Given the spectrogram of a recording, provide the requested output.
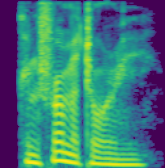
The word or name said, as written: confirmatory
